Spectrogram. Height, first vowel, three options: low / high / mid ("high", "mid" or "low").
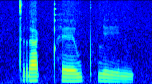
low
